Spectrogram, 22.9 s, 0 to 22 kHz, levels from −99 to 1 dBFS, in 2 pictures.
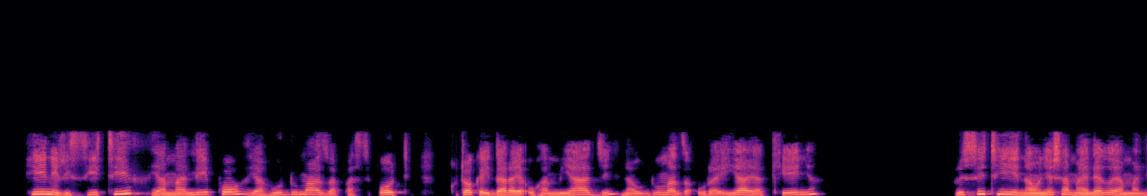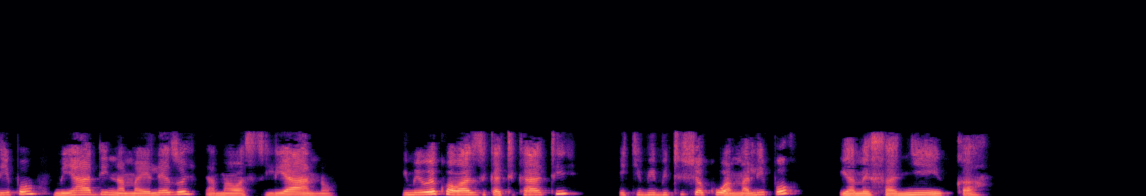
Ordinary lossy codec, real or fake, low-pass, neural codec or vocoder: MP3, 48 kbps; fake; 7.2 kHz; codec, 16 kHz in and 24 kHz out, 1 kbps, XY-Tokenizer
